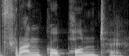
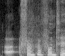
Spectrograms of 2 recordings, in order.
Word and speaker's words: Francofonte: From, am I pronouncing this? And from Francofonte.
